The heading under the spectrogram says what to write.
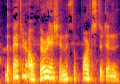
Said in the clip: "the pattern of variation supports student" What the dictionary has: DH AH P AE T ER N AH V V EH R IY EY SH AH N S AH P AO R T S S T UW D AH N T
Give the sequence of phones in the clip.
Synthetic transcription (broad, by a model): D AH P AE T ER N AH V V EH R IY EY SH AH N S AH P AO R T S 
